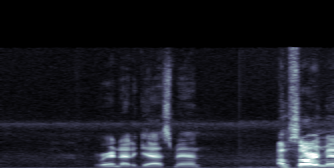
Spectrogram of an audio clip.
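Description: Another young man speaks calmly from inside a car.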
